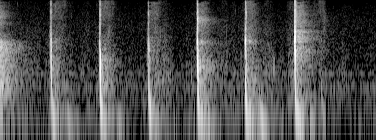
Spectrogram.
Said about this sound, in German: Ja, geil. Geil gemacht von dir. Ein Applaus an mich selbst.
